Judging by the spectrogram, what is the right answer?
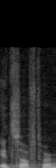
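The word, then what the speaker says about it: id Software: So IT Software, for people who have you, I assume everybody here knows Doom. So IT Software is a company that created Doom. It's pronounced IT Software, I'm not sure why, but it is.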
